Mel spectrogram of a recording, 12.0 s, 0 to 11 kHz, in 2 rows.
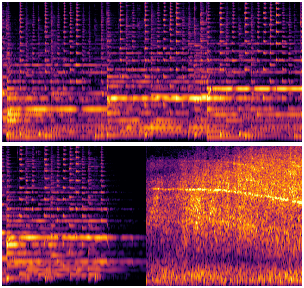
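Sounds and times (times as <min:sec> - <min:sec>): cheerful keyboard tune: 0:00.0 - 0:08.8.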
